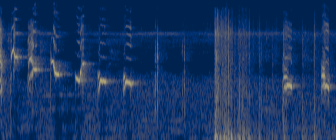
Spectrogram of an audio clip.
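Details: Greater green leafbird (cucak hijau), an untrained bird being developed into a steady singer: a series of falling whistled notes. A brief burst of rustling or wing-flapping follows, then more slurred whistles.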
